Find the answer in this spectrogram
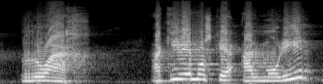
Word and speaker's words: ruach: El roj que se escribe r u a c h. Ruach en el hebreo y se pronuncia igual roj.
